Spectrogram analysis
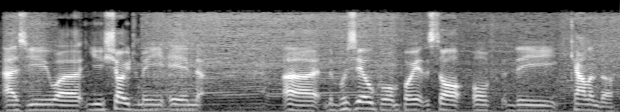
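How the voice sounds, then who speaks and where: A man commentating a sim racing qualifying session, calling laps quickly and excitedly, with offhand asides. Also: medium pitch, background noise. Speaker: race commentator.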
